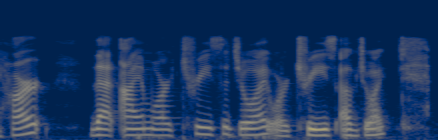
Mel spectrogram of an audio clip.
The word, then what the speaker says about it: Treesa: But it also felt like it was total of the 3 syllables, not Teresa Joy, it was Treesa Joy. And so I just took the Teresa and flipped the R and the E to Treesa Joy, Treesa Joy, Treesa Joy.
